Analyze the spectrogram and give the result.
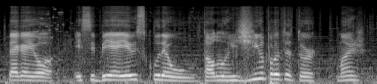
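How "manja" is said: usual speaking voice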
